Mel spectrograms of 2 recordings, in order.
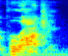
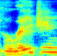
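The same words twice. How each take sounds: First: "barraging" with middle syllable said like "rah"; alternative pronunciation. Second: "barraging" with middle syllable said like "ray"; questioned pronunciation. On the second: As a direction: say "barraging" to rhyme with "raging". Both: Shown as a demonstration. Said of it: "I didn't know how it was pronounced".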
